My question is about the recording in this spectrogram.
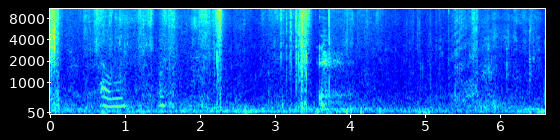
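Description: Grass being pulled up and torn by hand, a few short sharp rips with handling noise around them.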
